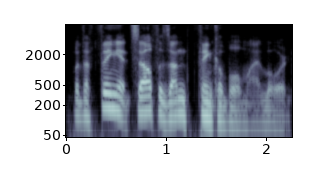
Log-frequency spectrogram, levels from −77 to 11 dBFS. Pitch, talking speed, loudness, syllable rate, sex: 110 Hz, 210 wpm, -17 LUFS, 5.7 syllables/s, male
